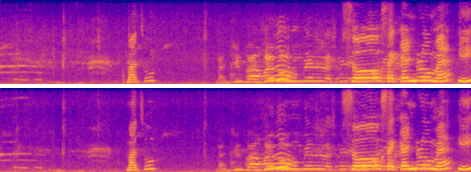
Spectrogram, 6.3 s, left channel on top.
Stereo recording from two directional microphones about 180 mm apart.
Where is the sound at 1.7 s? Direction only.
35° right (ahead or behind).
